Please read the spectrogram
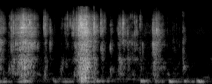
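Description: Foil wrapper of a hockey trading-card pack crinkling as it is torn open by hand, in a few short noisy bursts, the loudest a little under a second in.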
